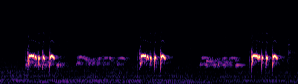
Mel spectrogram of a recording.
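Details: Zebra dove, a local perkutut, gives three clipped phrases of four bubbling cooing notes, with a softer drawn humming coo between the phrases and a low steady rumble behind.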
